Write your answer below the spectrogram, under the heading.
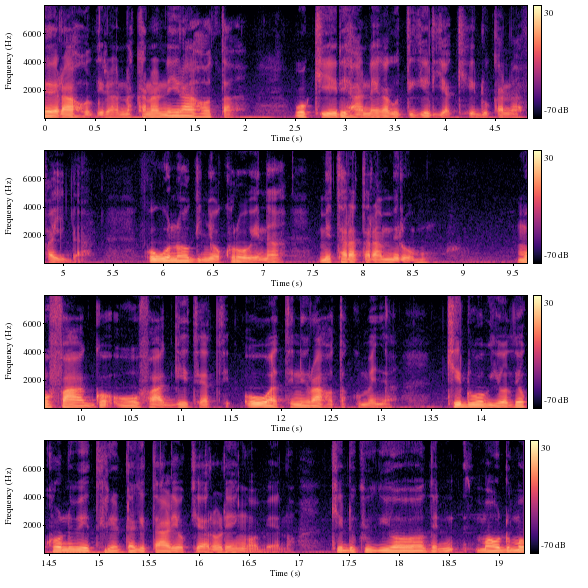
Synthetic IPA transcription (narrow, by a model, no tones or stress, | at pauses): ɛɾaɦoðeɾanakananeɾaɦɔta | wokʰeːɾeɦanɛɣaɣotiɣeɾiakʰeːndokanafaida̰ | koɣwɔnɔɡiɲokoɾowena | metaɾataɾameɾomu | mofaɡɔ̰ʔoːfaɡetʰɛatʰeoatʰeneoɾaɦɔtakomɛɲakeːdoɔɣiɔðɛɔkoɾonewetiɾɛdaɣetaɾeɔkeaɾoɾɛŋɔ̰bɛ̰nɔ | keːndokɣiɔðɛmaodom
